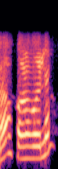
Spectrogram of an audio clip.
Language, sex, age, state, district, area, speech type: Odia, male, 18-30, Odisha, Ganjam, rural, conversation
